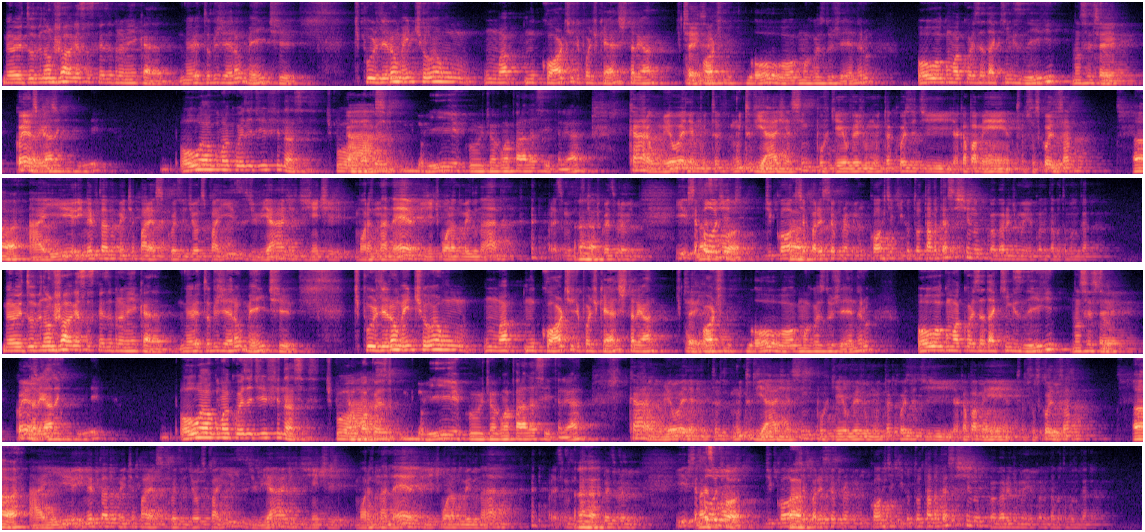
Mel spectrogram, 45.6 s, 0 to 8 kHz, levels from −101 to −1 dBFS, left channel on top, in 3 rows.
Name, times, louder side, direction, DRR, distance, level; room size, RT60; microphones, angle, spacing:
voice 1, 0.0-4.5 4.8-8.8 9.1-11.7 12.2-14.8 15.6-16.6 17.3-19.4 19.7-23.0 23.3-23.4 30.3-30.8 38.0-38.5 39.7-40.3 40.9-41.2, right 3 dB, 50° right, 1.5 m, -22 dB
voice 2, 9.1-9.5 14.5-14.9 15.4-15.9 19.8-20.4 23.1-23.3 23.6-29.5 30.1-30.2 30.8-37.2 37.7-40.2 40.6-44.9, left 1 dB, 70° left, 5.9 m, -26 dB
29.5 x 22.5 x 7.5 m
head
